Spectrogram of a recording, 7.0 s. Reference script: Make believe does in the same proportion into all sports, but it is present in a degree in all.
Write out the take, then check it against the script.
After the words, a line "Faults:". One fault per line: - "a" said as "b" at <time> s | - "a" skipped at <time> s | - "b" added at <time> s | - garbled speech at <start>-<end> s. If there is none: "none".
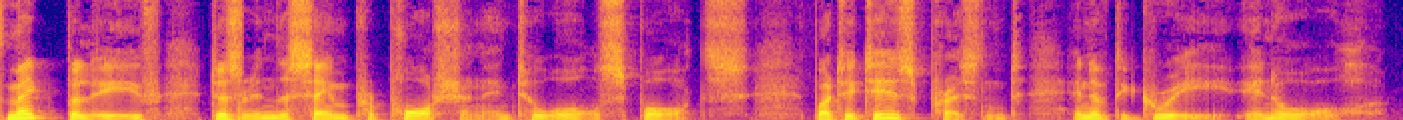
Make believe does in the same proportion into all sports, but it is present in a degree in all.
Faults:
none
